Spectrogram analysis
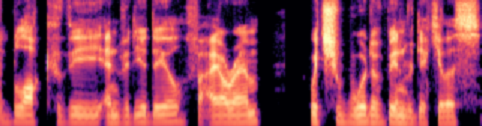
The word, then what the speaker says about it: ARM: arm oh I'm sorry I always call them irm because I spell it with capital letters but they're kind of screwed on because arm is barely profitable and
